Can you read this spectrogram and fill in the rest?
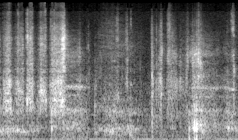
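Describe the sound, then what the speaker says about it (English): Sandpaper rubbing over foam rubber during a guitar build, giving soft, irregular scratchy strokes at close range, quiet and steady with a few brighter rasps, and no talking. "the nice thing about this foam rubber is that you can clean it up with some sandpaper"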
